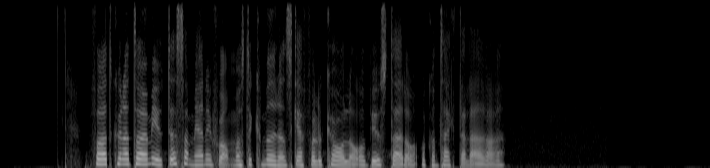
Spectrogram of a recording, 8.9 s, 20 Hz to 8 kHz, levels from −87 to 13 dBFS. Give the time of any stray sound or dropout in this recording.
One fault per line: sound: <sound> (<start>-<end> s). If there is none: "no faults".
no faults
